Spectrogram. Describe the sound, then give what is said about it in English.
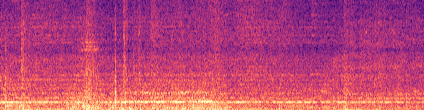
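Rumbling, train-like effects from the Renfield film trailer: a dense low roar with a steady mid-pitched tone running through it, unbroken and without speech for about four seconds. “That is a clip from the Renfield trailer.”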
